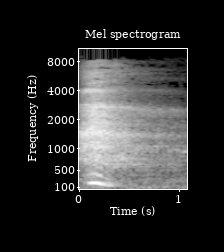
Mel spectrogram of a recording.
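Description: Relaxed exhale during a guided breathing exercise: one soft, breathy sigh that swells briefly at the start and then trails away gradually, with no talk.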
